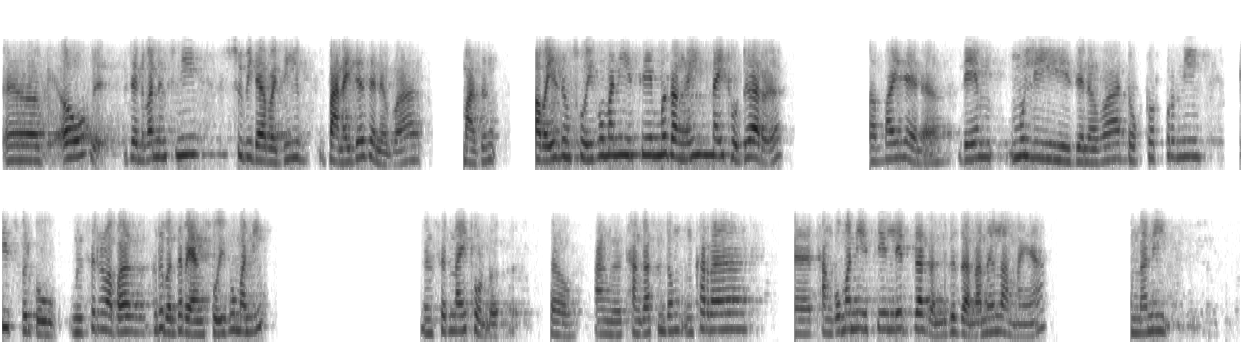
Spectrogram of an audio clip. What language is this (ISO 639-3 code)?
brx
